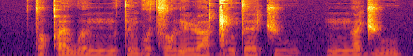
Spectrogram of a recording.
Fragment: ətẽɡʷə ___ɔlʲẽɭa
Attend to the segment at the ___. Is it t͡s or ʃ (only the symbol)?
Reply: t͡s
